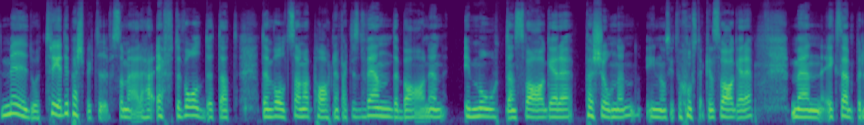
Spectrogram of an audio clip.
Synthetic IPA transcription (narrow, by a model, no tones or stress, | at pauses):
mɛjd̪ɔɛt̪ʰːɾeːd̪jəpʰæʂpɛk̚t̪ʰḭːvsɔmæ̰ɖɛɦæ̰ːɾʔɛft̪əɾvɔld̪ət̪at̪d̪ɛnvɔld̪samːapʰɑːʈɳəɳfak̚t̪ɪst̪vɛnd̪əɾbɑ̰ːɳən | ɛmuːt̪̚d̪ɛnsvɑːɡaɾəpʰæʂuːnənʔɪ̰nːɔmsɪt̪vaɧuːnst̪ʰɛkːənsvɑːɡaɾəmɛnɛ̰ksɛmpəl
